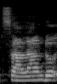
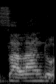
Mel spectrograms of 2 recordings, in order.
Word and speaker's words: Zalando: shoes from this online shop we call it solando in Germany and some people call it salon do I get it in Germany T or Z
